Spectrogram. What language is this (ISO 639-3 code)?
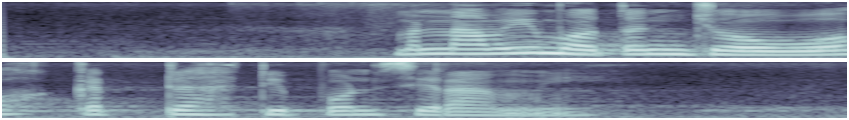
jav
